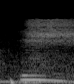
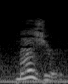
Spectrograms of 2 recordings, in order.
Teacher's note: It is produced by creating a narrow passage of air near the post alveolar area that produced friction. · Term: post alveolar fricative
